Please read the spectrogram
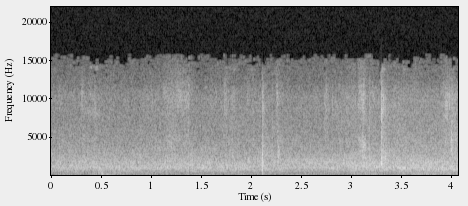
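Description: Steady low rumble and hiss of outdoor background noise, with a few light clicks about two and three seconds in.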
